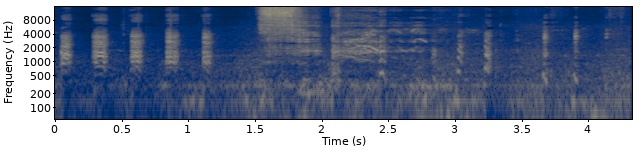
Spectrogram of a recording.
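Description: A person's voice making a quick run of short, staccato sounds, with a brief hiss about a second and a half in.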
